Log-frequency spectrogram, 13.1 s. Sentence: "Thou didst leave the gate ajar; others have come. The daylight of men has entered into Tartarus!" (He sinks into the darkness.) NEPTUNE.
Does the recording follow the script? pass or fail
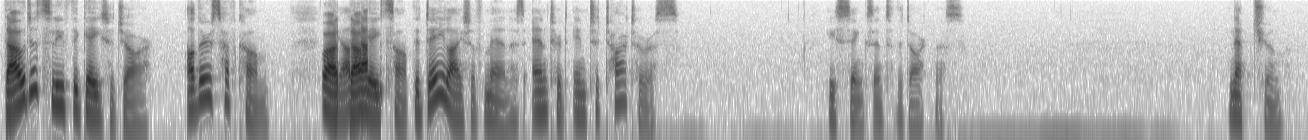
fail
